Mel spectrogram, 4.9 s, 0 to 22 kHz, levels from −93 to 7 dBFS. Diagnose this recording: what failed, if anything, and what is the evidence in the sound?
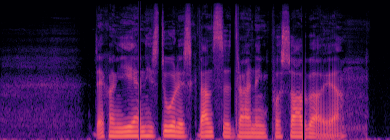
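Two brief dropouts to digital silence, one of about 23 ms at 1.72–1.75 s after "kan gi" and one of about 35 ms at 3.77–3.81 s after "historisk venstredreining på", point to a likely Bluetooth stall at the playback stage. The headphone buffer emptied while delayed packets were resent. Spectrograms show full-band vertical gaps, and waveforms flatline before resuming.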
